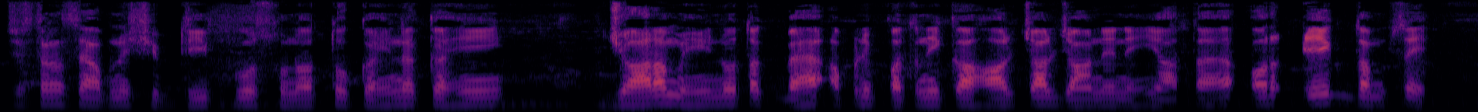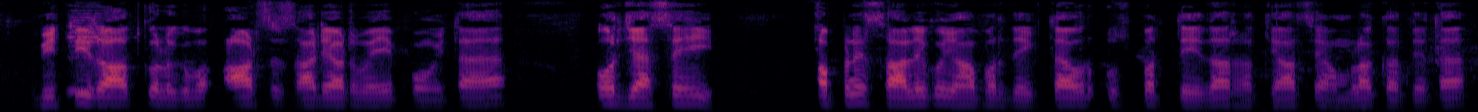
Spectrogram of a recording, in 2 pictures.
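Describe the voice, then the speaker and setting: Male news reporter on location, formal and measured, dry muffled field audio. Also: on the high side, fairly even intonation, no echo.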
